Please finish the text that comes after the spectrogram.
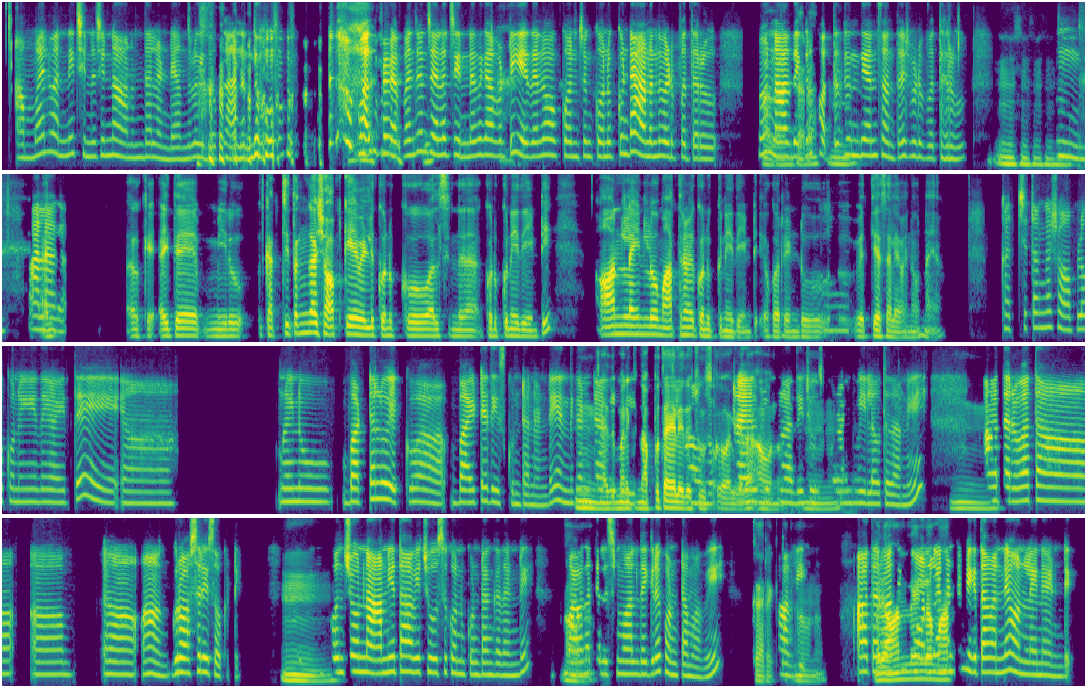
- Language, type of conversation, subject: Telugu, podcast, రోడ్డుపక్కన ఉన్న చిన్న దుకాణదారితో మీరు మాట్లాడిన మాటల్లో మీకు ఇప్పటికీ గుర్తుండిపోయిన సంభాషణ ఏదైనా ఉందా?
- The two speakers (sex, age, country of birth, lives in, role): female, 30-34, India, India, guest; male, 40-44, India, India, host
- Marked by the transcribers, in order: laugh; other background noise; in English: "ఆన్‌లైన్‌లో"; in English: "ట్రయల్ రూమ్"; in English: "గ్రోసరీస్"; in English: "కరెక్ట్"; in English: "ఆన్‌లైన్"; in English: "ఆన్‌లైన్‌లో"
